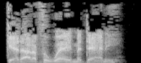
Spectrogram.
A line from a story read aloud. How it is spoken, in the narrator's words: I growled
